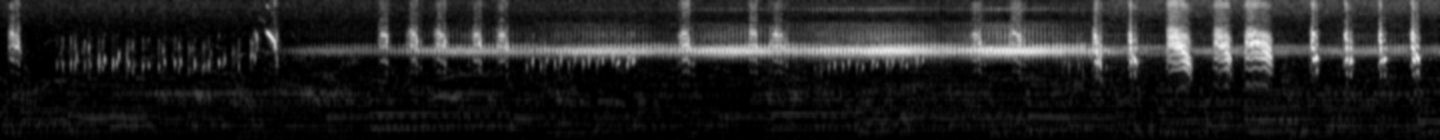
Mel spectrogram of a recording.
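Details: Savi's warbler singing in a German lakeside reed belt in early spring; a steady, high buzzing reel held for about three seconds, framed by rapid chattering notes, over soft background music.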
